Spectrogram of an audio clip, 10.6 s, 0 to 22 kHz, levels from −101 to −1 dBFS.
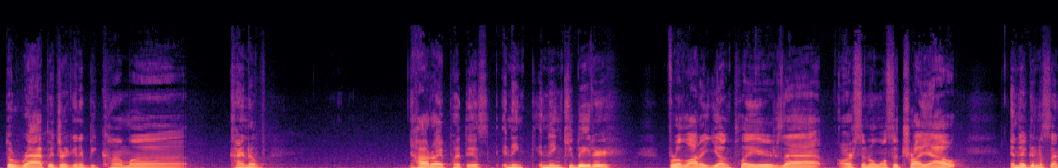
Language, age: English, 20-39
